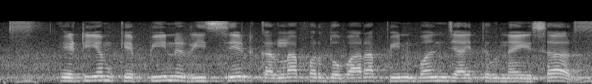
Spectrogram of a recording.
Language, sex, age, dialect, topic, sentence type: Maithili, male, 31-35, Southern/Standard, banking, question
